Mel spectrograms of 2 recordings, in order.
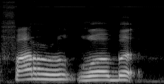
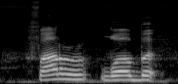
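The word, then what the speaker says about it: فَارْغَبْ: saja Kemudian rabbika rabbika farghab ya farob Yang di belakang itu Qalqalah Kubro ya seperti itu saja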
